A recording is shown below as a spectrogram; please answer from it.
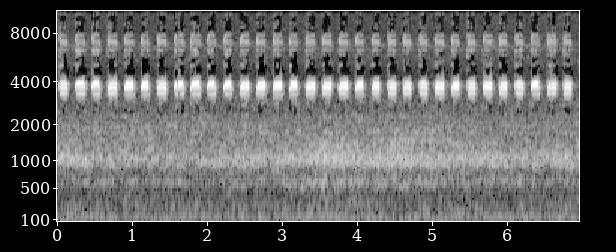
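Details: A cricket chirps through a courtship night toward dawn, singing to find a mate: sharp, high pulses repeated regularly, a little over two per second, against low, quiet ambient noise.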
